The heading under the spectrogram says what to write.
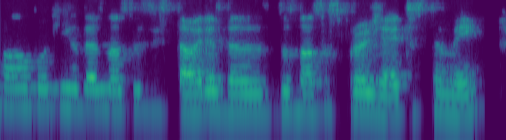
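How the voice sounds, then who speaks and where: Speaking at a moderate pace, a woman has an unremarkable speaking voice with a fairly low pitch. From Brazil, Mato Grosso. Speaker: podcast co-host. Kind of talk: casual chat.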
